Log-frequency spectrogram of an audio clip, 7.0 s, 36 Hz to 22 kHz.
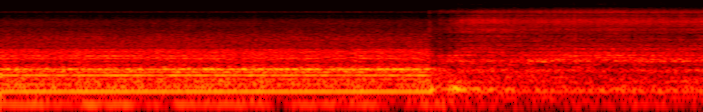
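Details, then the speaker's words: Whirlpool washer WFW75HEFW0 with E1/F9 drain error codes from a clogged pump filter: steady pump hum with mid-pitched drone and fast buzzing pulse while water exits the hose, cutting off partway; drain pump sounds rough. "listen for the pump it does sound like it's pumping you can hear the water coming out the hose it just doesn't sound"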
